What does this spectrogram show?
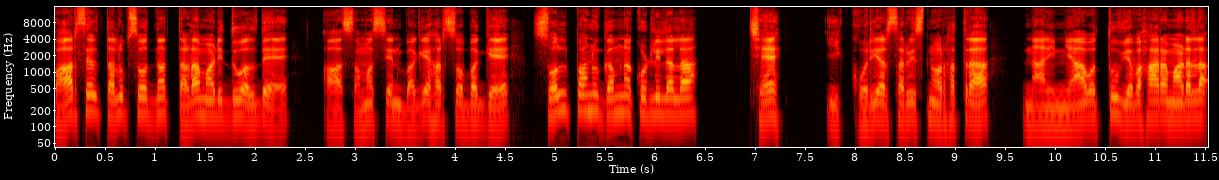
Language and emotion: Kannada, disgusted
